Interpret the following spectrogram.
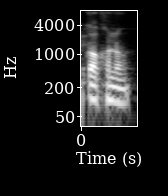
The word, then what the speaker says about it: কখনো: ধর্মজ্ঞান নাহি থাকে চোরের কখনো, ক্ষমাশীল নাহি হয় কদাপি দুর্জন। আচ্ছা, এই কখনোগুলো কখন হিসাবে উচ্চারণ করতে হবে।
